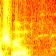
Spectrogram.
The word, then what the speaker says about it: Fishville: To Fishville. Fishville. Fishville. I actually have to pronounce it like Billy, not Ville.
